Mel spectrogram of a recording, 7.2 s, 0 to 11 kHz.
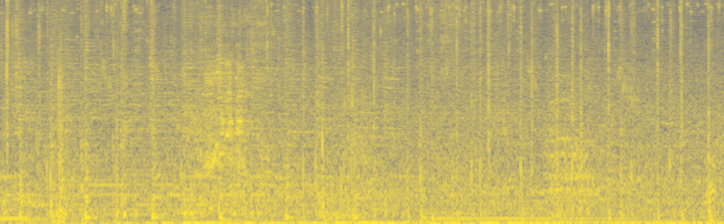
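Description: Geralt's horse Roach in The Witcher 3 trots with steady clip-clop hoofbeats and an occasional whinny, fairly quiet under game ambience with voices speaking.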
